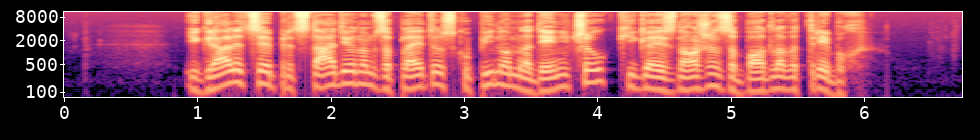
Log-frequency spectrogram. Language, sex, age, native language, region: Slovenian, male, 30-49, Serbian, Central Slovenia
